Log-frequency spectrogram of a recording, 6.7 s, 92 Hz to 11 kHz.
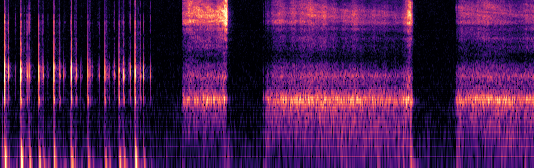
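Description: Fingertips and nails tap and scratch the side of an empty, thin red plastic party cup held close up. A quick run of sharp, hollow taps comes first, then longer stretches of bright, hissing scratches with a resonant ring around 600 Hz, broken by two short silences.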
